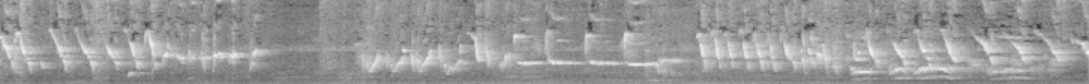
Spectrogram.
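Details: Lure song of a vigorous canary, meant to trigger replies from other birds: bursts of rapid high chirps and trills, a short pause near two seconds, then more fast rolling phrases and lower warbled notes.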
